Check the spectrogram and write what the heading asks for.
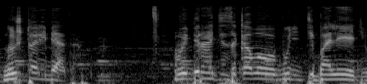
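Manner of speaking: normal talking voice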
